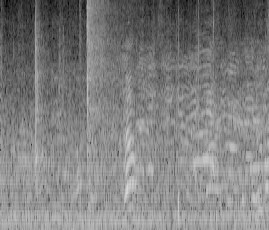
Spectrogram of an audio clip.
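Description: A sharp pop about half a second in, typical of a softball smacking into the catcher's mitt on a swinging third strike, then a brief hiss and spectators shouting and cheering.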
